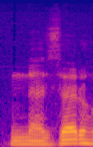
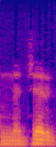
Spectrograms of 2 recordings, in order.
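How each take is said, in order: First: The middle consonant is a z sound. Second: The middle consonant is a plain j sound. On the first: The speaker calls it right. "नजर होता है, तो कहाँ पर आएगा? ज के नीचे" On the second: The speaker calls it wrong. "अब नजर गलत है"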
